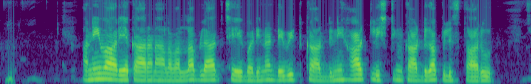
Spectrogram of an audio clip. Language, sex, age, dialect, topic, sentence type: Telugu, female, 31-35, Central/Coastal, banking, statement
